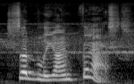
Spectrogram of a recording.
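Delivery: high-pitched thrilled discovery; excited exclamation. A narrator's reading. Ketchup discovers his speed on skates, excited exclamation. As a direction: exclaim it high, amazed at yourself. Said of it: "shouted Ketchup".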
